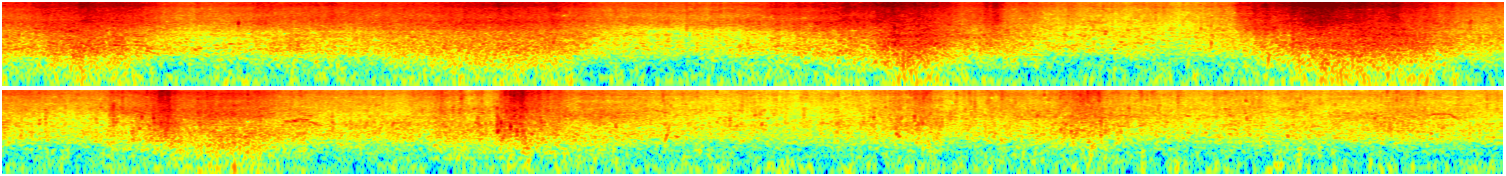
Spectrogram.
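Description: Small sea waves breaking and washing up a sandy shore close by, swelling and fading every few seconds, loudest about a third and halfway through. Wind rumbles on the microphone underneath.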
